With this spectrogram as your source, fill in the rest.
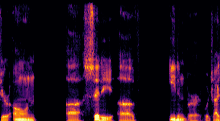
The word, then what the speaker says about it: Edinburgh: Edinburgh is how it is pronounced in the UK.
